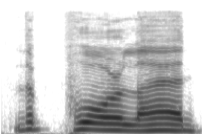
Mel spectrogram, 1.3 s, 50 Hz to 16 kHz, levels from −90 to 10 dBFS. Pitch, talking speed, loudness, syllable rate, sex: 165 Hz, 135 wpm, -13 LUFS, 2.9 syllables/s, male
